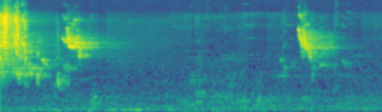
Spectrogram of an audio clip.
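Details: Budgerigars kept as pets at home give a quiet pair of quick scratchy chirps, a pause, then one more downward-sliding chirp.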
